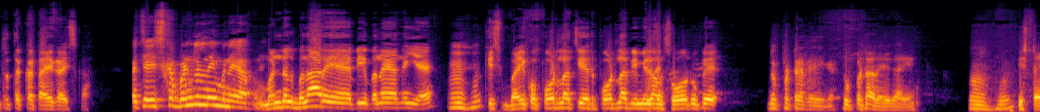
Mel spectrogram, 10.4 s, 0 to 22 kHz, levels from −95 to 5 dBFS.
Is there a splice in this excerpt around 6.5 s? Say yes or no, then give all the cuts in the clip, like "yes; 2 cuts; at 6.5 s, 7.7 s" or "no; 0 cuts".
yes; 1 cut; at 6.5 s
